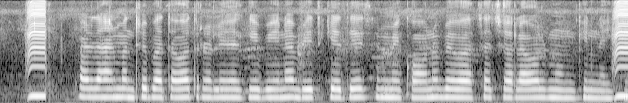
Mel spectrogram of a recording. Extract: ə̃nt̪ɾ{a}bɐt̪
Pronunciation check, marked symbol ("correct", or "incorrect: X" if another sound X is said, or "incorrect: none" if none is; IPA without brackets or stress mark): incorrect: i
